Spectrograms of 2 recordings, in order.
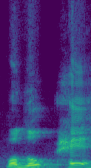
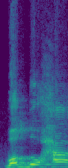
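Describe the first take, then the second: First: The word ends in a fronted 'eh' vowel. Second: The word ends in an open 'ah' vowel. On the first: "बाज लहजे में वद्दुहे है" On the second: "मिसाल के तौर पर वद्दुहा है"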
